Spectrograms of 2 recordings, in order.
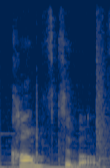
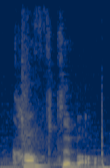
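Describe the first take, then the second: No difference in how they are said.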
